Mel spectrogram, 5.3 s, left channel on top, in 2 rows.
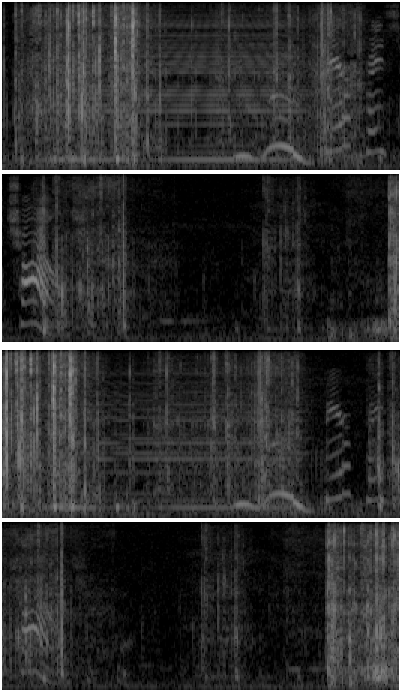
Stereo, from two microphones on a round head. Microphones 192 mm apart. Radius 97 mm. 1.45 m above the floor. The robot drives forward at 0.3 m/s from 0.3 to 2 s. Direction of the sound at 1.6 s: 50° left (ahead or behind).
